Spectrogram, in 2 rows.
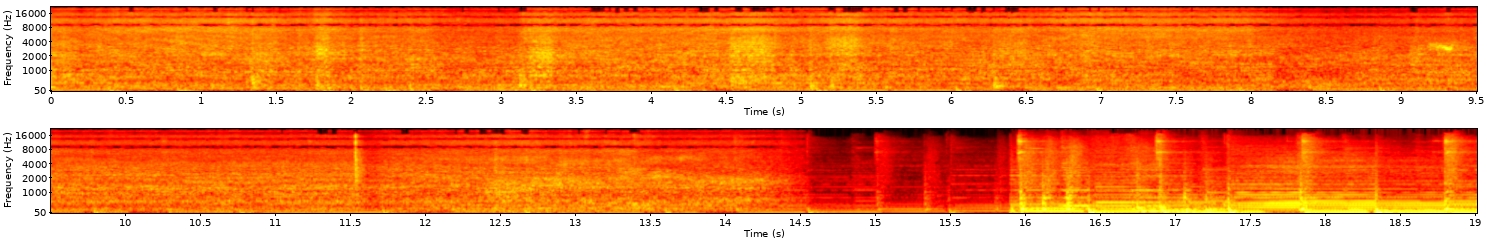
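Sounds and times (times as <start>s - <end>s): vacuum cleaner running: 0.0s - 14.6s.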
